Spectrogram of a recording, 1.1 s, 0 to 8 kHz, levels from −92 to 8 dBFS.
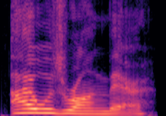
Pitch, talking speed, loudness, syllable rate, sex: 215 Hz, 215 wpm, -17 LUFS, 5.4 syllables/s, female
